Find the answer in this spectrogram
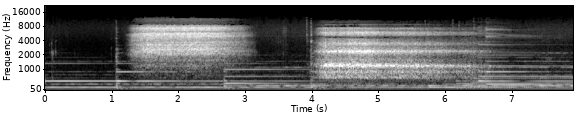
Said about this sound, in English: Last one. Fill up your chest and belly. Deep breath in and out.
